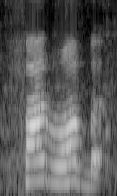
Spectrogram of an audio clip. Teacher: Huruf roh dibaca tafkrim atau tebal karena disukun oleh huruf yang berharakat fathah.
